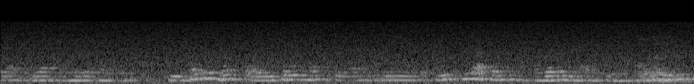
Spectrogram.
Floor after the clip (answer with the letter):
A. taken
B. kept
A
